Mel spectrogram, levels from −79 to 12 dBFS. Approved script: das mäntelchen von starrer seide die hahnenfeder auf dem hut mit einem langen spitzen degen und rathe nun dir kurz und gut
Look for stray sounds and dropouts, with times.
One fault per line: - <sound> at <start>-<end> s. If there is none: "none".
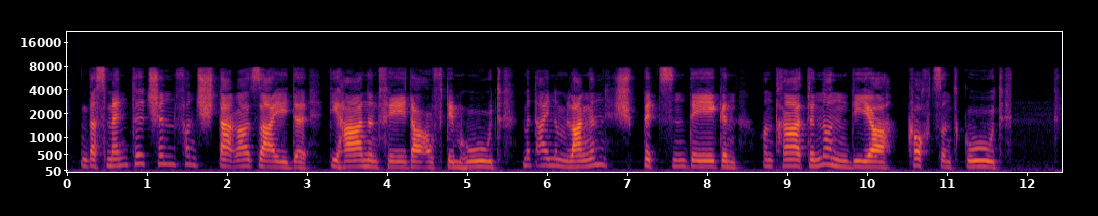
none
